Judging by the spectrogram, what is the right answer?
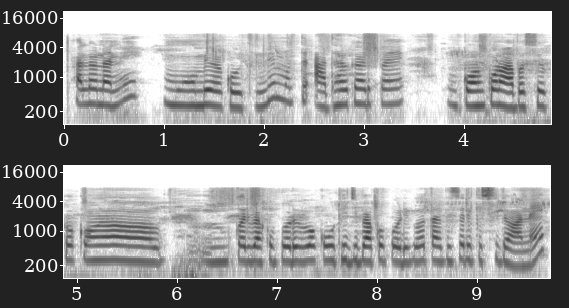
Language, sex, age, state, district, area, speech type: Odia, female, 18-30, Odisha, Nabarangpur, urban, spontaneous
